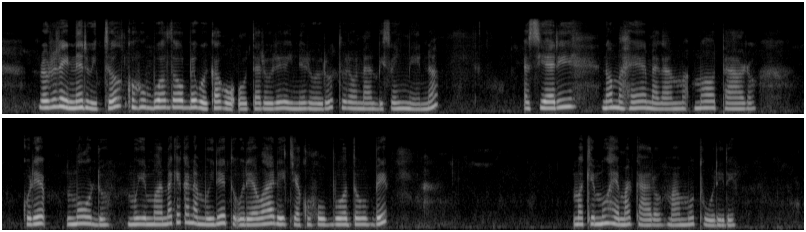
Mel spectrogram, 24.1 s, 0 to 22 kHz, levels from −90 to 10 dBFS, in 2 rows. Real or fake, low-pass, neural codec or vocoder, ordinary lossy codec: fake; none; codec, 24 kHz, 0.9 kbps, WavTokenizer, small release; none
